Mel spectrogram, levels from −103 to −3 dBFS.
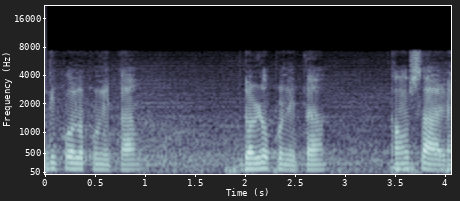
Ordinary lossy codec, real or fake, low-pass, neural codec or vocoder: none; fake; 7.2 kHz; codec, 44.1 kHz, 2.6 kbps, SNAC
